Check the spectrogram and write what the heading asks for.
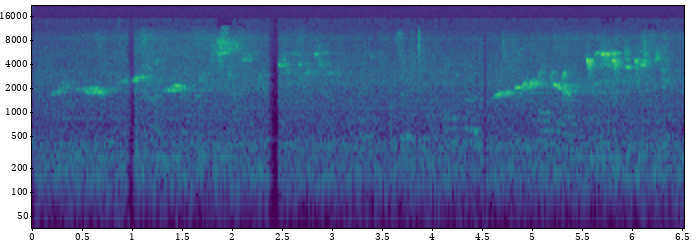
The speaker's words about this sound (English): So I heard bird sounds.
